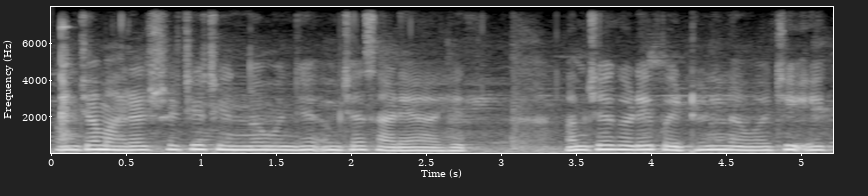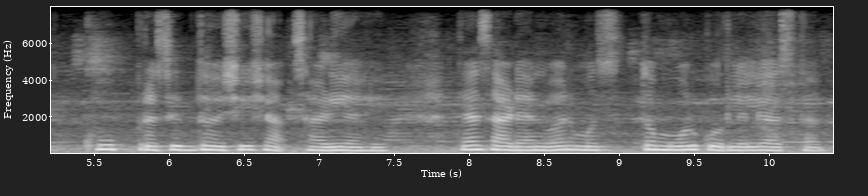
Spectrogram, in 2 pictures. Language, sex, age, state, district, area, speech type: Marathi, female, 45-60, Maharashtra, Thane, rural, spontaneous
